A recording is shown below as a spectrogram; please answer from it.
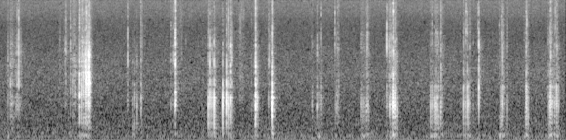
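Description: Long nails brush and scratch across the sequin fabric cover of a tilted notebook, flipping the sequins. Short, quiet, bright crinkly rustles and scratchy bursts repeat irregularly over a faint background hiss.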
